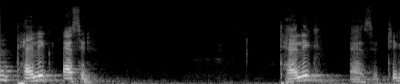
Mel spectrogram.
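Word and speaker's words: phthalic: इसको बोलते हैं हम थैलिक एसिड। और यह है थैलिक एनहाइड्राइड। आप पीएच लगा दो, यहाँ पे गड़बड़ हो जाए थोड़ा सा, पीएच कर सकते हो पीएच, थैलिक एसिड में पीएच साइलेंट होता है ना, इसमें थैलिक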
